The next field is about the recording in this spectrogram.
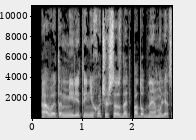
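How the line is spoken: Plain. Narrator (Russian): спросил Тихол

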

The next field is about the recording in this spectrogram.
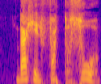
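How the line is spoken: Whispering. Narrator (Italian): bisbigliò Lori a Joe

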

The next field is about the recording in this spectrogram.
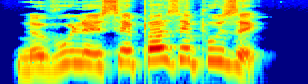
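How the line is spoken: Deep bellow. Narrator (French): Le général, du fond de son fauteuil, mugit d'une voix profonde

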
